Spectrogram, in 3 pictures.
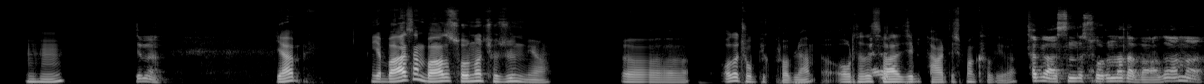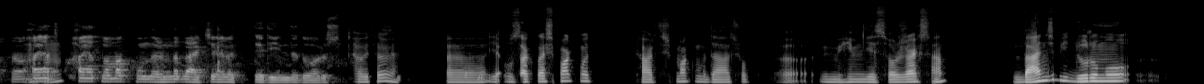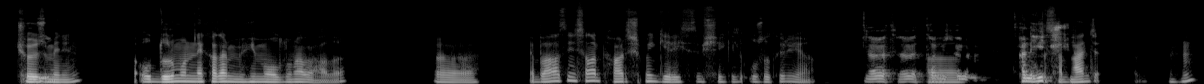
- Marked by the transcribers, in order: static; other background noise; distorted speech; unintelligible speech
- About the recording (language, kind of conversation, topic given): Turkish, unstructured, Fikir ayrılıklarını çözmenin en etkili yolu nedir?
- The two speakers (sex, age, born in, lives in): male, 25-29, Germany, Germany; male, 35-39, Turkey, Hungary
